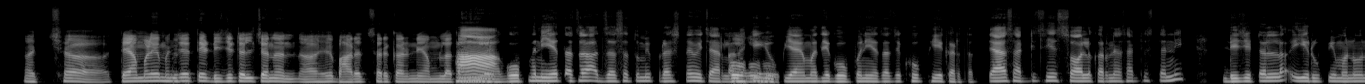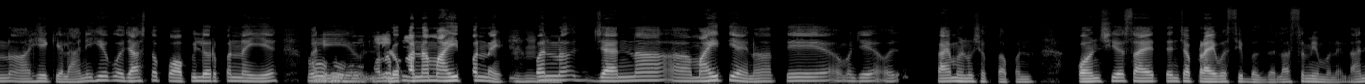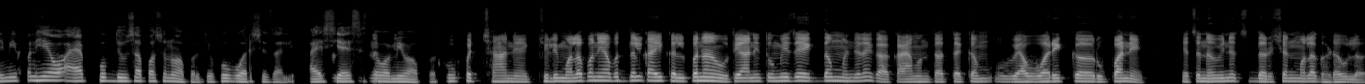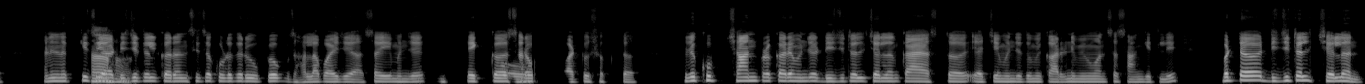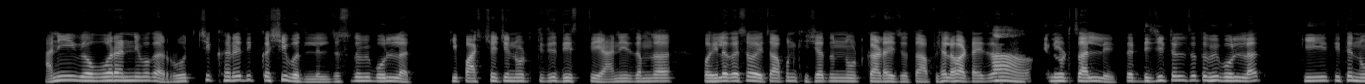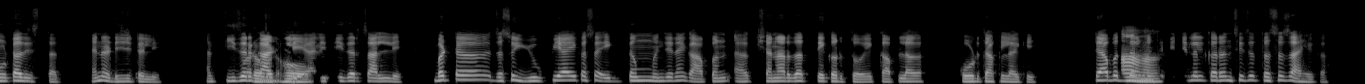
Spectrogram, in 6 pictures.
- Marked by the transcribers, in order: in English: "डिजिटल चॅनेल"; in English: "पॉप्युलर"; in English: "कॉन्शियस"; tapping; in English: "डिजिटल करन्सीचा"; in English: "बट"; laughing while speaking: "आपल्याला"; other background noise; in English: "बट"; in English: "डिजिटल करन्सीचं"
- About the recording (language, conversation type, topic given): Marathi, podcast, डिजिटल चलन आणि व्यवहारांनी रोजची खरेदी कशी बदलेल?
